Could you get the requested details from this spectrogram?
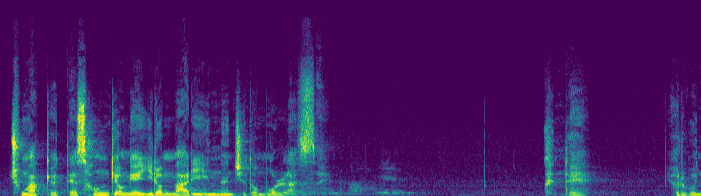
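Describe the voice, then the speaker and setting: A male pastor preaching a testimony sermon, telling his story dramatically, moving from hushed asides to loud shouts. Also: mid-range voice. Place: prayer house sanctuary. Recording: long hall reverb.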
